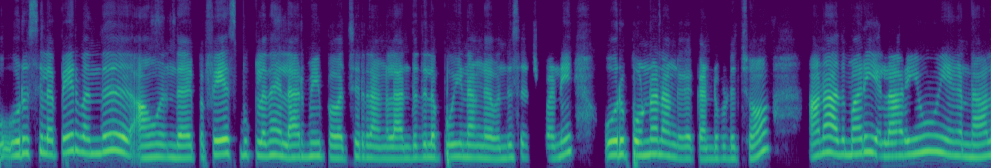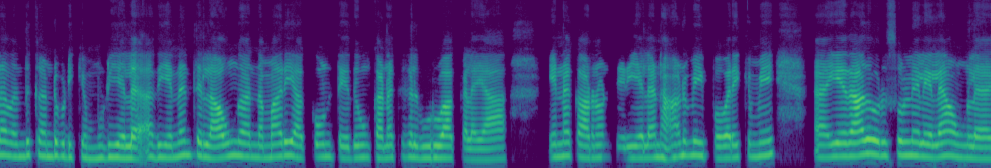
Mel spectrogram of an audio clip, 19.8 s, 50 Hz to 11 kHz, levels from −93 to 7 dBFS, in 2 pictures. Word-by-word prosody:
ஒரு 245 +2 +4
சில 275 -3 +1
பேர் 285 +3 +3
வந்து 255 +4 +1 0.3
அவுங்க 205 +2 0
இந்த 195 0 +2
இப்ப - - -10
Facebookல 235 -2 +3
தான் 235 -1 +1
எல்லாருமே 205 +2 0
இப்ப 205 -2 -5
வச்சுர்றாங்கல்ல, 185 -1 -2
அந்த 185 +1 -5
இதில 200 -1 0
போயி 205 +1 -1
நாங்க 195 -1 -2
வந்து 190 +2 -5
சர்ச் 195 -2 -10
பண்ணி, 205 +6 -1 0.4
ஒரு 240 +1 +7
பொண்ண 235 +1 +4
நாங்க 185 -4 -2
கண்டுபுடுச்சோம். 180 - -2 0.5
ஆனா, 270 - +4
அதுமாரி 250 +3 +1
எல்லாரையும் 240 +7 +2 0.3
என்னால 210 +3 0
வந்து 210 +2 -3
கண்டுபிடிக்க 215 -2 -3
முடியல. 190 -1 +1 0.2
அது 200 -1 -3
என்னனு 225 +4 -2
தெரில, 200 -4 +2
அவுங்க 225 +3 -1
அந்த 200 -2 -3
மாரி 215 +3 +1
அக்கௌண்ட் 205 0 -7
எதுவும், 195 +1 -5
கணக்குகள் 195 +1 -2
உருவாக்கலையா? 170 -4 0 0.6
என்ன 210 +2 0
காரணம்னு 200 +1 -1
தெரியல. 190 +1 -2
நானுமே 225 +4 -1
இப்போ 190 -4 -5
வரைக்குமே 210 +3 -1 0.8
ஏதாவது 220 +3 +7
ஒரு 225 -1 +1
சூழ்நிலையில, 220 -3 +1
"அவுங்கள 195 -3 -2
205 Hz, 150 wpm, -23 LUFS, 190-230 Hz, 0.8 s, ஒரு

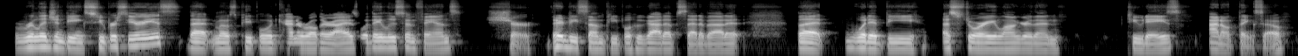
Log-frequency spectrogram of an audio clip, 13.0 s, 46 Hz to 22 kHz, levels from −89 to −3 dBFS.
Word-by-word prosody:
religion 130 +2 +3
being 110 -2 0
super 125 +3 +2
serious 165 +7 +2
that 110 -2 +3
most 105 0 -1
people 115 -2 -4
would 110 -1 -2
kinda 105 0 +2
roll 100 -1 +2
their 100 -1 +1
eyes. 100 +2 +2
Would 115 - -2
they 120 0 +3
lose 120 0 0
some 120 -2 -3
fans? 105 +1 -5 0.2
Sure. - - -5 0.2
There'd 140 -1 +6
be 125 -2 0
some 105 -3 -2
people 100 -1 -6
who 105 -2 -8
got 100 -1 +2
upset 90 -3 -2
about 90 0 -1
it, 95 - -4 0.6
but - - +5
would 120 -1 +2
it 105 - +4
be 105 -2 -3 0.2
a - - +2
story 105 -1 +3
longer 100 0 -1
than 95 -1 -5 0.7
2 110 -2 -4
days? 100 +4 0 0.2
I - - +5
don't - - -4
think - - -5
so. - - -4
105 Hz, 190 wpm, -26 LUFS, 100-120 Hz, 0.7 s, There'd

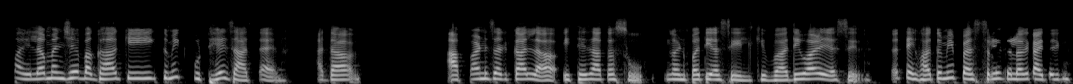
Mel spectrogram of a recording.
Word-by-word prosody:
पहिलं 255 -2 0
म्हणजे 280 +1 +2
बघा, 250 -1 +2
की 280 0 +1
तुम्ही 295 +3 0
कुठे 265 +1 0
जाताय. 190 -6 -2 0.4
आता, 220 +1 0 1.0
आपण 245 +4 0
जर 255 -2 0
का 245 - +5 0.2
अ, 195 0 +2
इथे 230 +1 +1
जात 230 -1 0
असू, 235 - -1 0.3
गणपती 225 0 +2
असेल 210 -3 0
किंवा 200 -2 +1
दिवाळी 250 +2 +3
असेल, 210 +1 -4 0.2
तर - - -6
तेव्हा 235 -5 +3
तुम्ही 275 +2 +2
पेस्टल 245 +1 +1
कलर 245 -1 +3
काहीतरी 235 -1 +2
240 Hz, 145 wpm, -23 LUFS, 220-260 Hz, 1.0 s, का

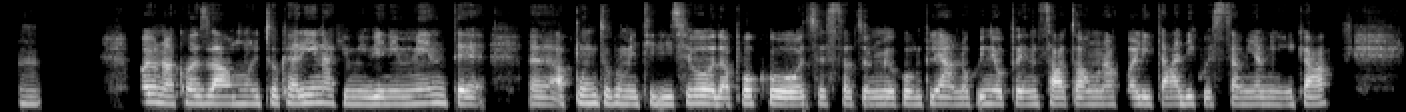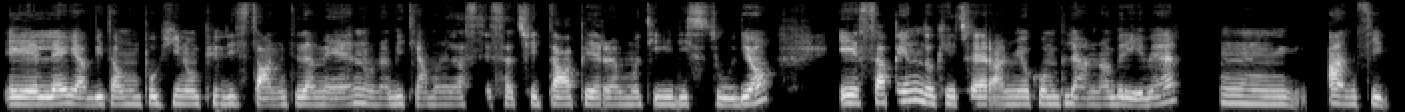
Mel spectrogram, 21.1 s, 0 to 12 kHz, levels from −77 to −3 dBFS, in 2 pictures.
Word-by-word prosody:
Mh. 180 -1 -8 0.7
Poi 225 - +3
una 195 -4 +3
cosa 190 0 +3
molto 185 +1 -3
carina 205 +2 +1
che 195 - -7
mi 180 -1 -3
viene 180 0 +1
in 180 0 -3
mente 190 -2 +1 0.3
,ehm, 175 -1 -2
appunto, 195 -1 +1
come 180 -2 -1
ti 175 - -6
dicevo, 185 +2 +3
da 170 -1 +3
poco 180 -1 +4
c'è 180 +1 -6
stato 175 0 -4
il 170 - -4
mio 175 0 0
compleanno, 175 -1 -1
quindi 180 +1 -1
ho 180 - +2
pensato 175 0 +1
a 170 - +2
una 175 0 -4
qualità 175 0 -1
di 180 +1 -1
questa 170 +1 -5
mia 175 +1 -4
amica 175 +2 -1 0.6
e 175 -1 +5
lei 185 +2 +5
abita 175 +2 0
un 180 +1 -5
pochino 180 0 -2
più 190 +1 -6
distante 175 -1 -1
da 175 - +2
me, 165 0 -4
non 185 -4 -6
abitiamo 165 0 -6
nella 165 0 -9
stessa 170 0 -7
città, 175 0 +2
per 175 -1 -1
motivi 175 +1 -3
di 170 0 -2
studio 170 +1 +1 0.5
e 200 0 +5
sapendo 230 +3 +3
che 185 -1 -1
c'era 180 0 +3
il - - -4
mio 180 0 -1
compleanno 180 -2 -3
a - - -4
breve, 175 +8 0 0.2
mhmm, 185 -4 -3 0.2
anzi 195 - +2
180 Hz, 175 wpm, -23 LUFS, 175-185 Hz, 0.7 s, e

